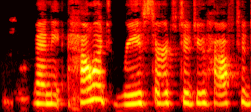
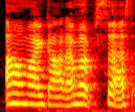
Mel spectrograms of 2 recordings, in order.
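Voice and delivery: normal talking voice

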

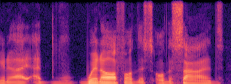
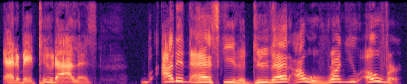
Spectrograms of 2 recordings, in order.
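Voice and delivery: higher, louder shooing-off yell; mock angry yell; 5 semitones higher, 4 dB louder than usual. Yelling at a junkie washing his car window, mock angry. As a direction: chase off the window washer, mock furious. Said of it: "And you're like".

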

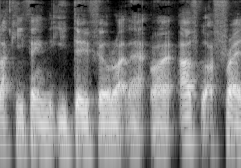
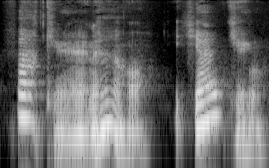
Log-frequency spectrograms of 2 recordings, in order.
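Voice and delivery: mock shock; 3 semitones higher, much slower than usual. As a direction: play it amazed and disbelieving. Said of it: "And you go".

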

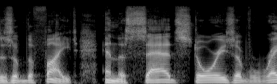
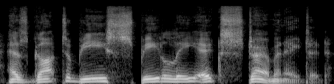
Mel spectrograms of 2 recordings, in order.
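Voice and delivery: knight voice; 6 semitones higher than usual. Acted. Saint explaining gravely.

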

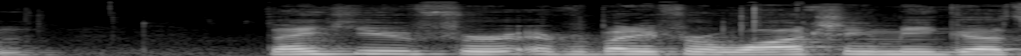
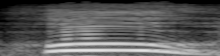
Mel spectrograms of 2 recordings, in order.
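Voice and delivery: high loud blowing whew; loud pained whew; 13 semitones higher, 16 dB louder than usual. Real, not acted. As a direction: blow out the burning heat. Blowing out chili heat.

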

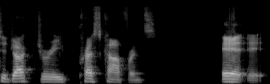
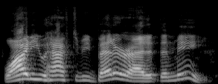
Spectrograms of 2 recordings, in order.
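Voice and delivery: mock outrage; 7 semitones higher than usual. Real, not acted. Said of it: "mock outrage at cashier".

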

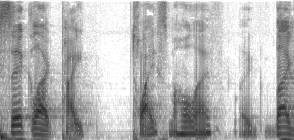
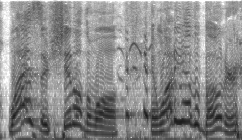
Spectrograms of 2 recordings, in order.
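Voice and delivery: higher-pitched imitation of the partner; baffled wife; 6 semitones higher, faster than usual. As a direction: put her bewildered questions in a raised voice. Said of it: "And she goes".

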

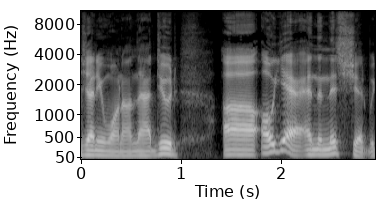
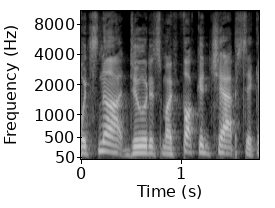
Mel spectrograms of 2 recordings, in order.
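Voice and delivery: ordinary delivery

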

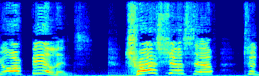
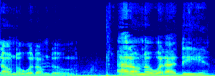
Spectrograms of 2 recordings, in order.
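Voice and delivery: much softer, lower muttering to yourself; muttered aside; 12 semitones lower, 9 dB quieter, faster than usual. Real, not acted. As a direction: mumble it under your breath, flustered. Fumbling with stream button aside.

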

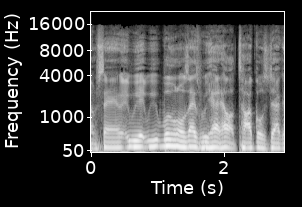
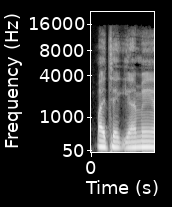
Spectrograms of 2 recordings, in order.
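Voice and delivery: ordinary talk, nothing marked

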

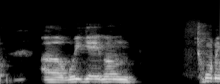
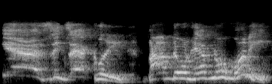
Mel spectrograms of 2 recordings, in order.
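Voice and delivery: excited; 13 semitones higher than usual. Real, not acted. Excited agreement about Bob.

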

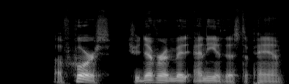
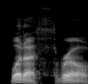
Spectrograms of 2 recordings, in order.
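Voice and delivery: sarcastically; 2 semitones higher, 7 dB louder, slower than usual. A narrator's reading. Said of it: "Reva thought sarcastically".

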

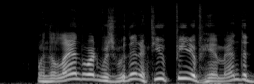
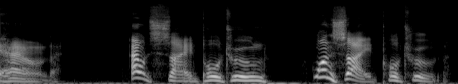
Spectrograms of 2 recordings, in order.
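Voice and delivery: blustering swordsman; slower than usual. Acted. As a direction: shout taunts at imaginary foes. Drunk sergeant fencing shadows.

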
